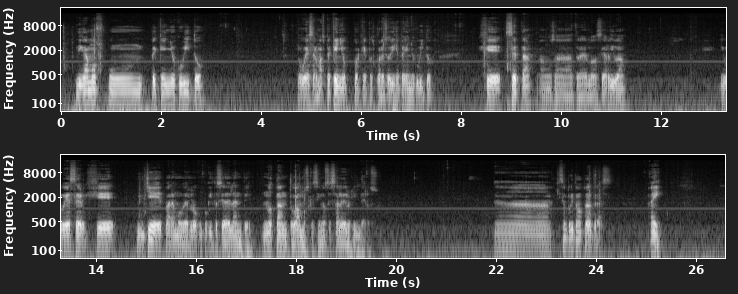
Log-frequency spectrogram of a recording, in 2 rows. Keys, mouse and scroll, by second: 1.9 click, 3.1-4.7 middle drag, 4.9 s, 6.6 click, 7.1 g, 7.6 z, 8.9 click, 9.2 middle click, 10.1-11.4 drag, 12.4 g, 13.5 y, 14.7-16.0 drag, 16.7 g, 16.8 y, 18.0 click, 18.3-22.0 drag, 22.5 g, 22.8 y, 23.6 click, 24.0 middle click, 25.5 click, 26.4 click.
